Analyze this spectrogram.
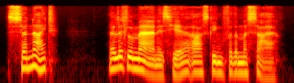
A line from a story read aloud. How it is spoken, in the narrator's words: the maid said hesitantly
